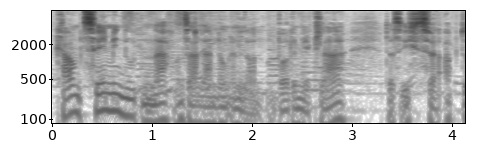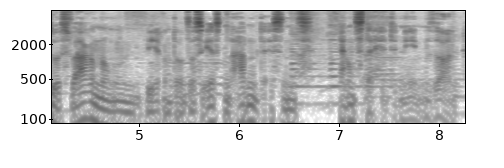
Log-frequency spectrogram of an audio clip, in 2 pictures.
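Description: An actor playing a UN commission delegate in a radio play, giving a measured, wry and indignant account. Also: male voice, very deep voice, big pitch swings, vocal fry, over music, full character voice. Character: male UN delegate, dignified, quietly indignant.

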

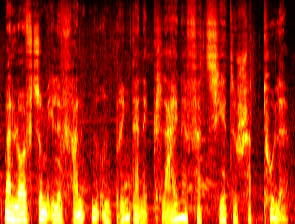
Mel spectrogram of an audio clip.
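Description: A man narrates a literary radio drama from a script. His voice is deep, with wide intonation, and his delivery is measured and descriptive. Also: animated.

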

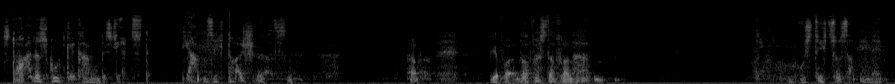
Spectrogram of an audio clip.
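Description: An actor in a German radio play playing a shifty village innkeeper who justifies himself in a hesitant, wordy way. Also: male voice, low-pitched, sing-song, fairly quick, long pauses, a bit bright, slight background noise. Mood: tense, urging. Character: shifty, smooth-talking village innkeeper hiding a crime.

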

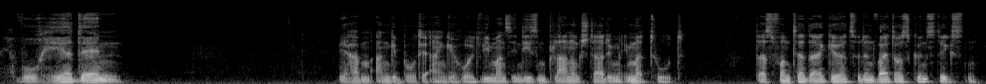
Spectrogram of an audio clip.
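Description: An actor playing an indignant, self-justifying town mayor with a husky voice, officious and defensive, in a German radio crime drama. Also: male voice, extremely low pitch, expressive, normal speed, pauses often, a little mellow, full character voice.

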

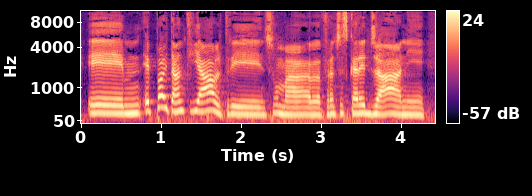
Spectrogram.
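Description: A woman's voice: medium pitch, fairly even intonation, slow pace, a little hiss or hum. A woman co-hosting a radio show in casual, enthusiastic, informal chat.

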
